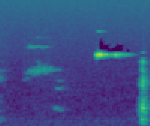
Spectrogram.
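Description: A short, steady, high whistling tone of about half a second, preceded by fainter thin whistly tones.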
